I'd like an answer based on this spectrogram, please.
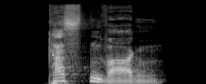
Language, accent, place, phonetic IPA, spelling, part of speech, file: German, Germany, Berlin, [ˈkastn̩ˌvaːɡn̩], Kastenwagen, noun, De-Kastenwagen.ogg
- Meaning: box wagon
